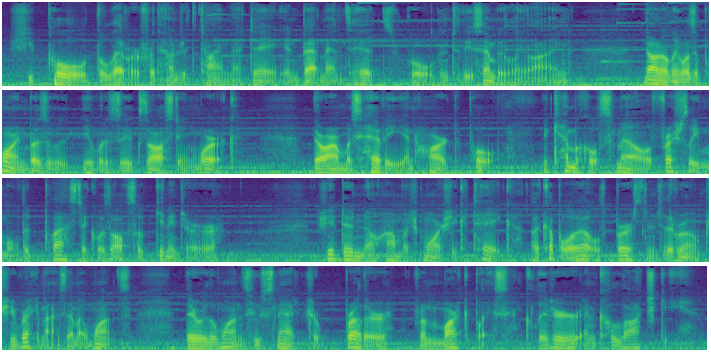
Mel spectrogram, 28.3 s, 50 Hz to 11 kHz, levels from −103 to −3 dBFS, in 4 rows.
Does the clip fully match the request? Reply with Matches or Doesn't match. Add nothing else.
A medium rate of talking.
Matches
